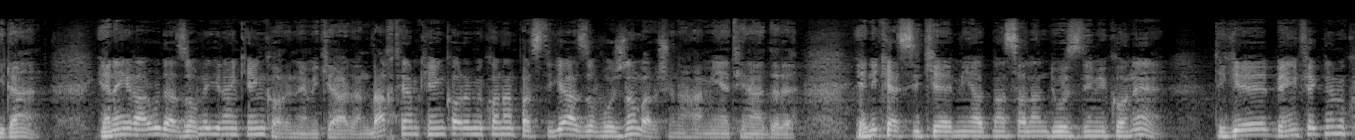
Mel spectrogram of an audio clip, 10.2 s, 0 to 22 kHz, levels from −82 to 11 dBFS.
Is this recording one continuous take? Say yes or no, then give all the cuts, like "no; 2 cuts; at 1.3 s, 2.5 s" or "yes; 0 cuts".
no; 1 cut; at 1.5 s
